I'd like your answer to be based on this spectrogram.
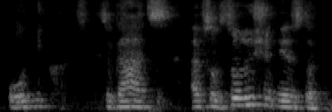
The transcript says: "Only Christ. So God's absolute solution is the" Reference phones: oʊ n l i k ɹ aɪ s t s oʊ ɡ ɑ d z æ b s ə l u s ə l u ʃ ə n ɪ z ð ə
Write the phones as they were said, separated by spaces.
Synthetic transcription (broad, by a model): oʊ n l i k ɹ aɪ s t s oʊ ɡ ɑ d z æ s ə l s ə l u ʃ ə n ɪ z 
